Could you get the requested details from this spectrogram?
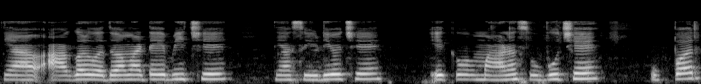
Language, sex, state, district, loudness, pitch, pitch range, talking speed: Gujarati, female, Gujarat, Gandhinagar, -15 LUFS, 230 Hz, 220-245 Hz, 120 wpm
